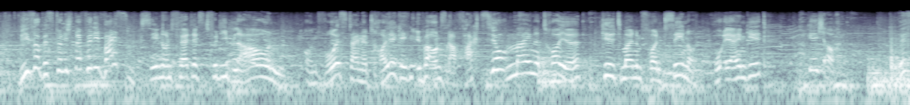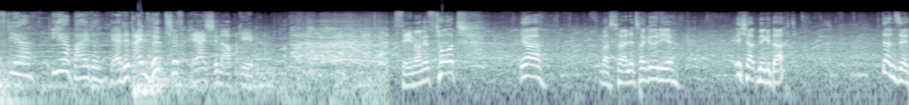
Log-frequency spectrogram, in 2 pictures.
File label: Lip-Sync (Synchron), German, English NEUTRAL; TATD - Those About to Die - Rolle: Sapo (Folge 9)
